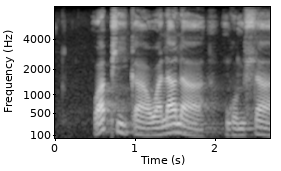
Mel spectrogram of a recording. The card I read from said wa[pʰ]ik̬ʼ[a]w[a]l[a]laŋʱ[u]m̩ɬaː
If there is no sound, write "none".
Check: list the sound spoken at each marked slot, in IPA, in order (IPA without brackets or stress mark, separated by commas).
pʰ, a, a, a, o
